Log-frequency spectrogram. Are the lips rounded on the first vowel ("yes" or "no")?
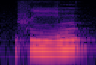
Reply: no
